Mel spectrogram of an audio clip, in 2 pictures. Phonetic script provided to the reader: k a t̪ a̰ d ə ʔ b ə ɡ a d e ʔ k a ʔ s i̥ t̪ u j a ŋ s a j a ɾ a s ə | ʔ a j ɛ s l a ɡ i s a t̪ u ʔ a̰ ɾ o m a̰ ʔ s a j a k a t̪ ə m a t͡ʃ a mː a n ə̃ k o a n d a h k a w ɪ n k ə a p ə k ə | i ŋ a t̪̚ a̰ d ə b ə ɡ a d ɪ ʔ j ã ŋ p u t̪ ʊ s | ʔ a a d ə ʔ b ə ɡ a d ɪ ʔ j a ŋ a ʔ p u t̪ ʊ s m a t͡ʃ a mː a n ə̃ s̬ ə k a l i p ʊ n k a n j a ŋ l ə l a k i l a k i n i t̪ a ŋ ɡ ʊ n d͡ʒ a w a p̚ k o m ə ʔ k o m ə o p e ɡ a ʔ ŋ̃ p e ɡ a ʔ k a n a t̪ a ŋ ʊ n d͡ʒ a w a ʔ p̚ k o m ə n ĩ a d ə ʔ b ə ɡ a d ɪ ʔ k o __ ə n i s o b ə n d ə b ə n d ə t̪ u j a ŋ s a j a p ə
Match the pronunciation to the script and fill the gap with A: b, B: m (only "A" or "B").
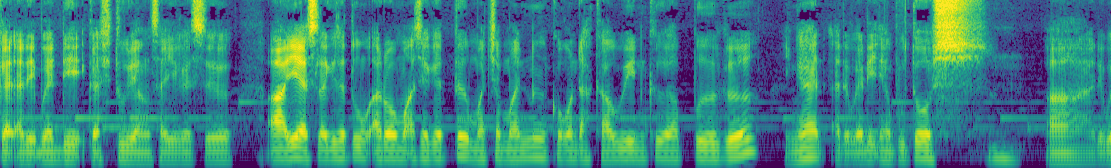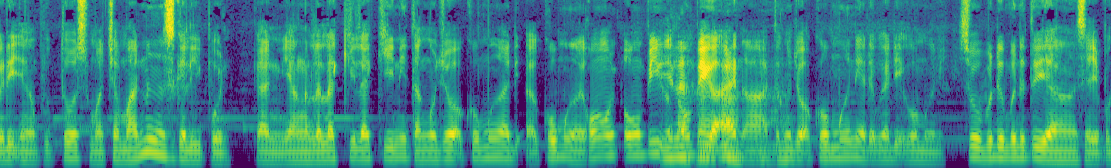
B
